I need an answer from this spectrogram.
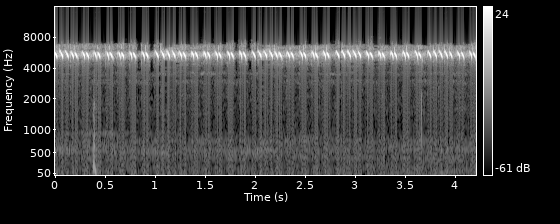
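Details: Shrill, fast-pulsed chirping from an upo cricket (jangkrik upo), bursts following each other almost without pause; a single soft knock near the start.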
